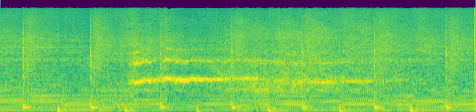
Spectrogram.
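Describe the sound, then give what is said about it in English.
Car tires screech as a car stops suddenly, almost hitting a child, in a long, wavering high-pitched squeal lasting a few seconds, sounding over a steady, thumping low rhythmic beat, with no voices. “Oh, geez Louise, I almost hit a child.”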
